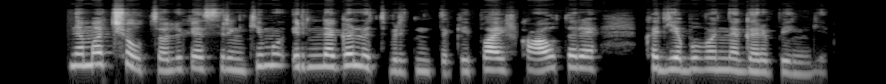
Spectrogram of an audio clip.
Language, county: Lithuanian, Vilnius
